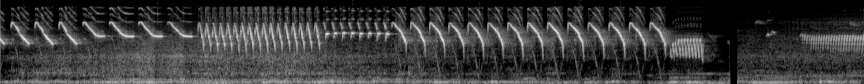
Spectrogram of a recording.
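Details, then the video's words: Canary singing a long master song for training caged birds, with rapid repeated downslurred whistles, a dense buzzy roll, a steady series of sweeping notes about three per second, then softer chirps near the end. "Kicau Burung Kenari 91 II GACOR PANJANG Cocok untuk Masteran"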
